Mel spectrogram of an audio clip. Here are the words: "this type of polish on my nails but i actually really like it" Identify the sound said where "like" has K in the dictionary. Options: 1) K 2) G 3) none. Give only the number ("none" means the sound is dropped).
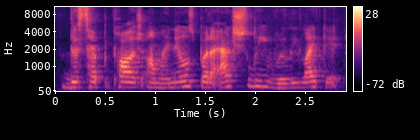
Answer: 1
